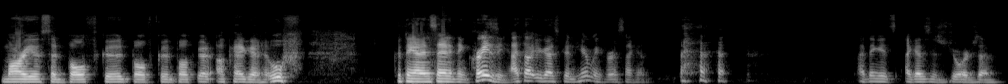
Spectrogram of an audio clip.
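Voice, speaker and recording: A man's voice: mid-range voice, moderate pace. A man hosting a livestream over a video call, chatting casually and filling his talk with "like" and "um". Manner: loose, lots of "like" and "um". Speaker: livestream host.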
